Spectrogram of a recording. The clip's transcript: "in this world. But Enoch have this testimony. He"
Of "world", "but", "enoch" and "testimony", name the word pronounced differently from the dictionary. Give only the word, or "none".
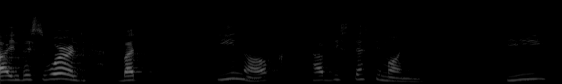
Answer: none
